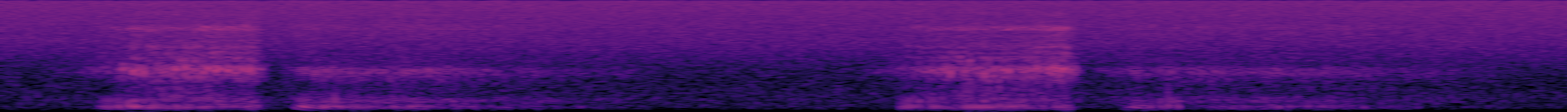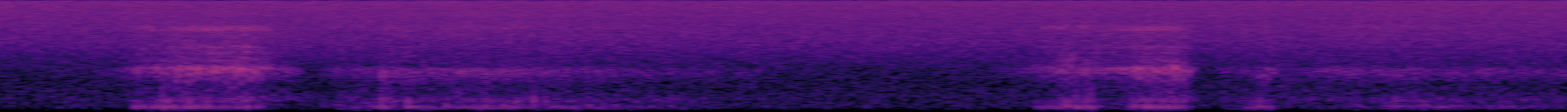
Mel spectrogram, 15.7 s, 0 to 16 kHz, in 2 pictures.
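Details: Sleeping dog snoring: regular rumbling snores about every four seconds, roughly 15 breaths a minute, against a steady background hiss.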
